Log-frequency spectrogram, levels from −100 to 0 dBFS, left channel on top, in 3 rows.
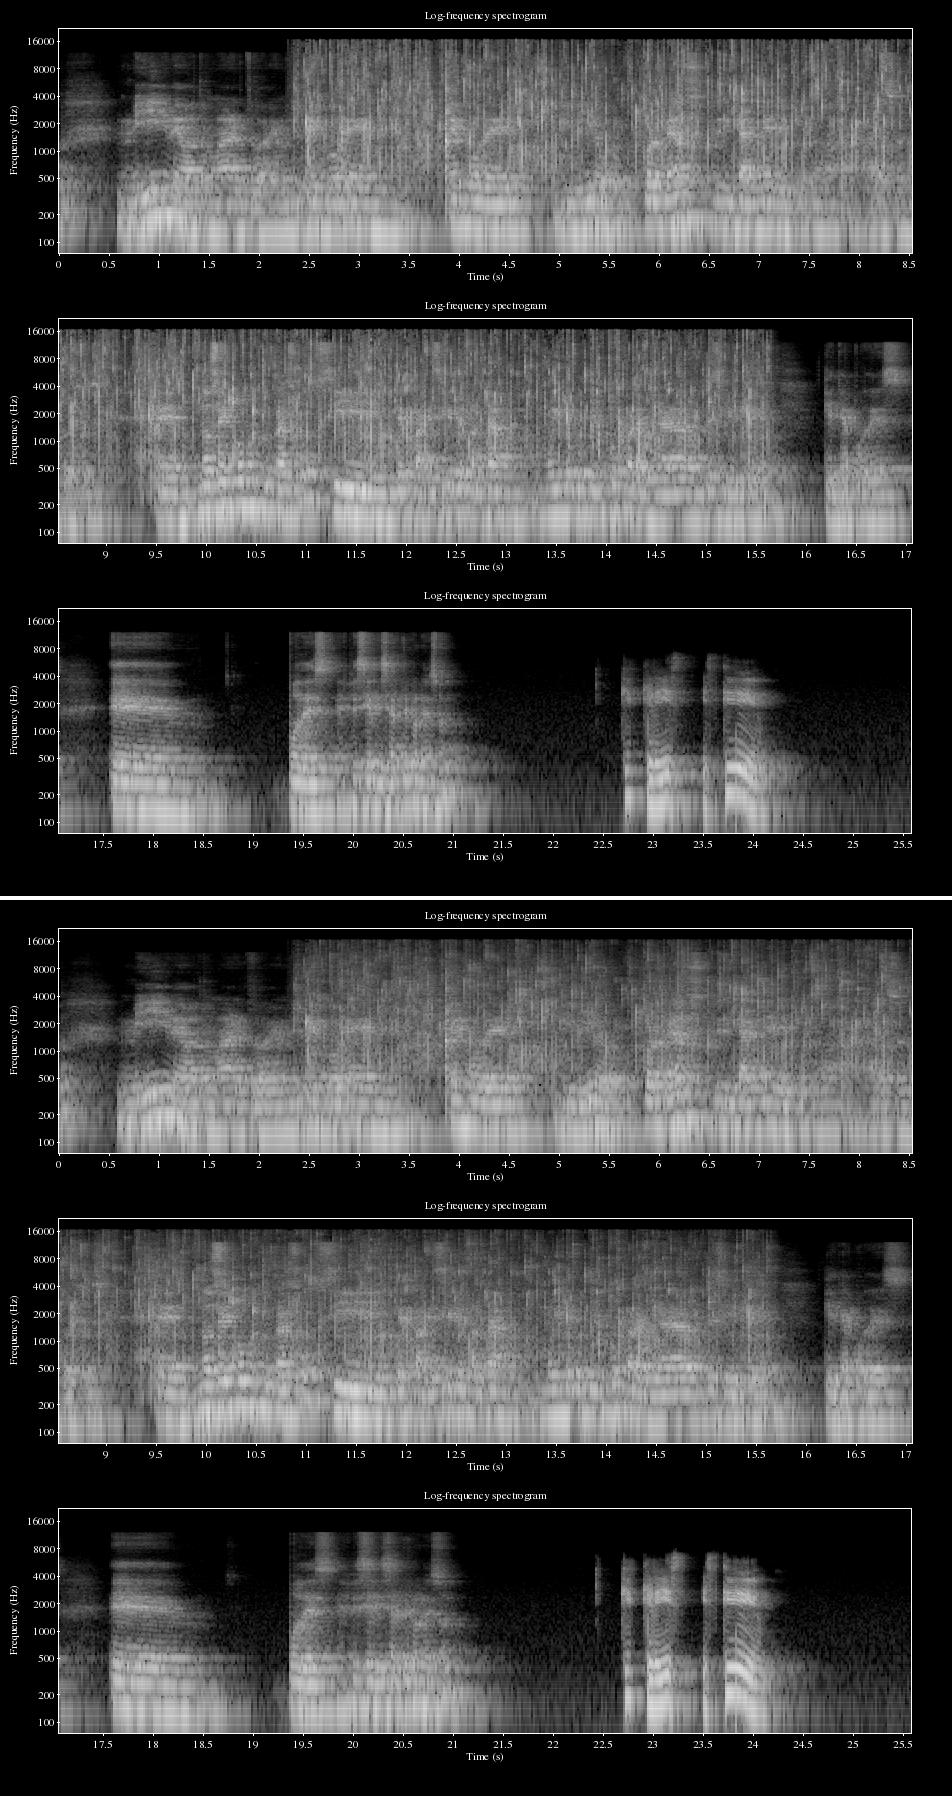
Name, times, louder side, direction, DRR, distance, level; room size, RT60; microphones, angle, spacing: voice 1, 0.0-3.5 3.9-4.6 4.9-15.9 16.2-17.3 17.6-18.5 19.4-21.0, left 1 dB, 65° left, -5 dB, 4.0 m, -28 dB
sound 1, 2.3-15.7, left 6 dB, 35° left, 0.7 m, -34 dB
voice 2, 22.7-24.2, right 4 dB, 45° right, 19 dB, 0.3 m, -24 dB
12.0 x 11.5 x 3.7 m, 0.78 s
head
